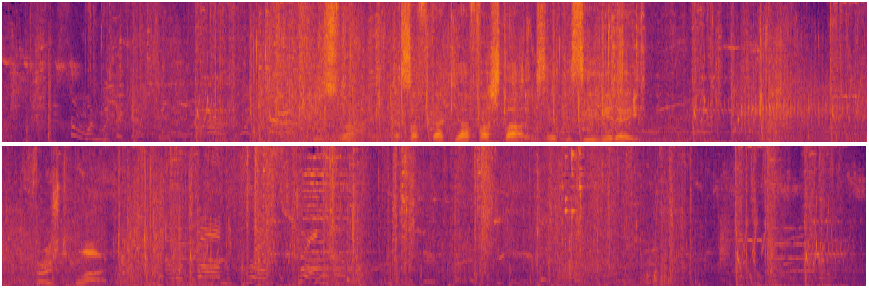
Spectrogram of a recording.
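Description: Video game weapons fire in rapid bursts.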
